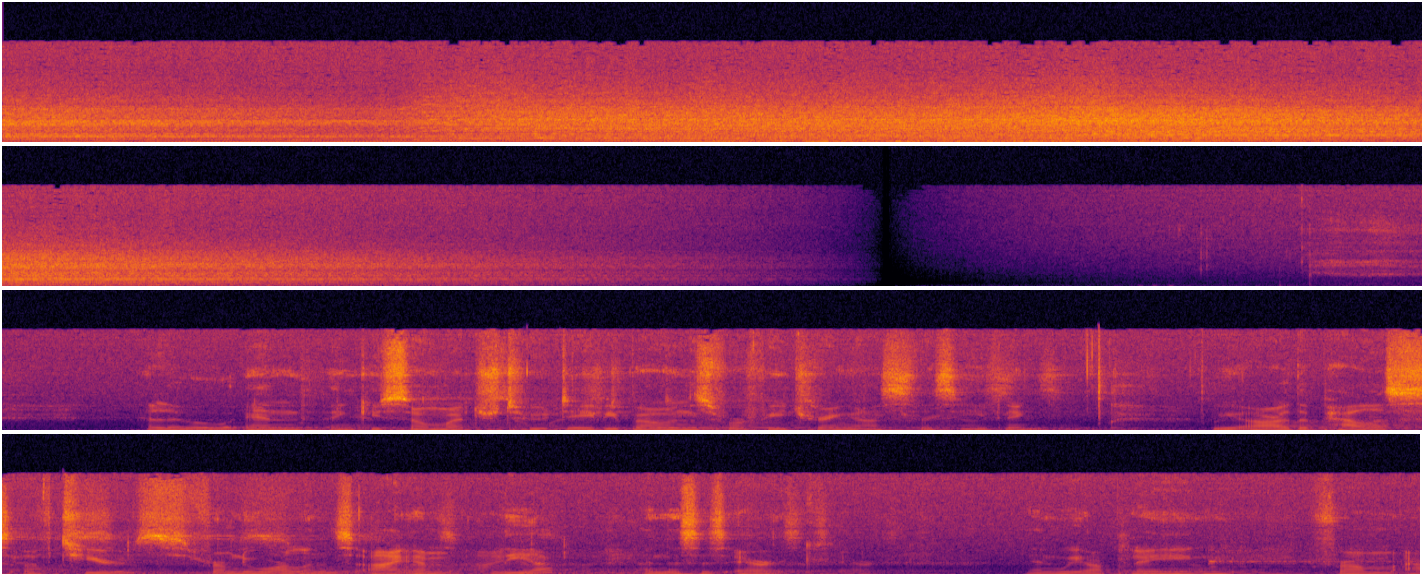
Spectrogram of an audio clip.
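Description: A woman sings into a microphone over loud amplified music.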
